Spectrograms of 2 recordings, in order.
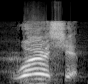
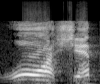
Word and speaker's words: worship: examples early early bird worship worship you know sometimes I hear people say warship when they really want to say worship so when you give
